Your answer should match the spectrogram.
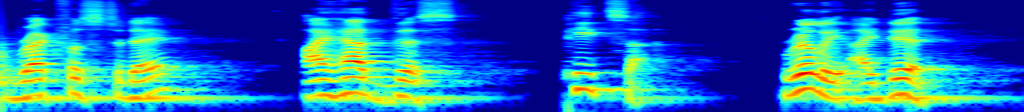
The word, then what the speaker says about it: pizza: today I had this pizza really I did it's not a pizza and it's not a pizza there's no sound in this word it's Pete son pizza another food word that's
